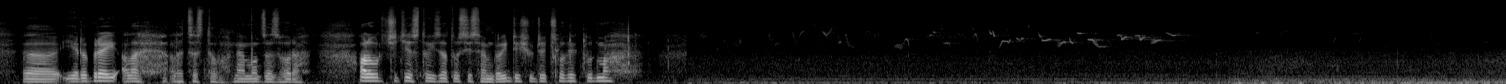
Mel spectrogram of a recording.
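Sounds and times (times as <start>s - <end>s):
songbird twittering: 6.9s - 15.0s
low rumbling noise: 11.8s - 15.0s.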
